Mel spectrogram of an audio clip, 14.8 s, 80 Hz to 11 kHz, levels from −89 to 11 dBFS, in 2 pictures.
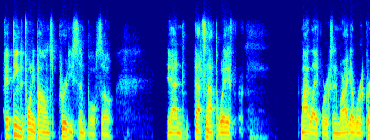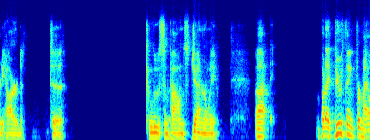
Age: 30-49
